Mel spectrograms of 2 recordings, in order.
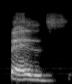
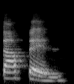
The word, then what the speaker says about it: t'appelles: is not pels. Okay, you are not going to say pels. You are not going to pronounce S. Okay, that will be wrong. I will say no to yes. Okay, so you are going to say tapel.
